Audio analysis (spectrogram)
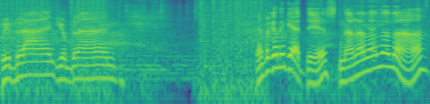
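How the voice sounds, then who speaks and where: A man giving casual let's play commentary, talking to himself with excitable exclamations and repeated words. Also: medium pitch, slow pace. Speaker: video game streamer. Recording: game music and gunfire behind. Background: game music and gunfire.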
